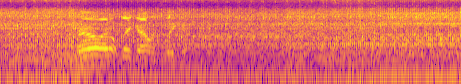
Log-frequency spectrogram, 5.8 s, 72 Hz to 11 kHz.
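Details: 3588 at 7,338 hours, idling on a freshly rebuilt engine with new cylinders and pistons; even, quiet idle at a steady beat, with a brief voice early on; a slight line leak was found, to be tightened; normal idle.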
